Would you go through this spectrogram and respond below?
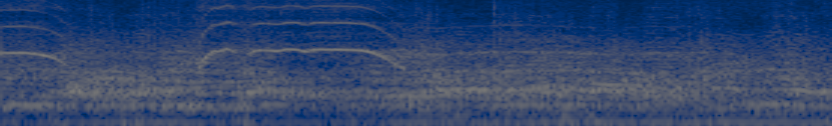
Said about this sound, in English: Crowd alive and well here in the Grand Ballroom at the Bonaventure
